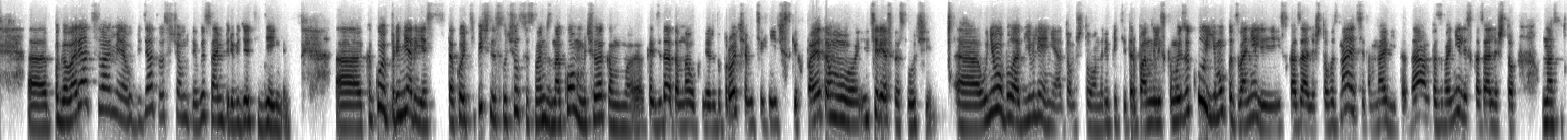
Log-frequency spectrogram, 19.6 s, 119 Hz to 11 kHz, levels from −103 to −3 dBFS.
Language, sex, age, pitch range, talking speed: Russian, female, 20-39, 200-265 Hz, 185 wpm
